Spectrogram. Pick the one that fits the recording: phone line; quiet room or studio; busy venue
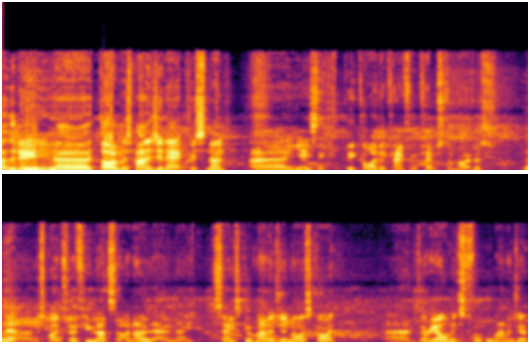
busy venue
